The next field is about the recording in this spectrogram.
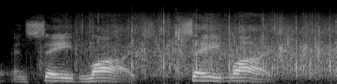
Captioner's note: applause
